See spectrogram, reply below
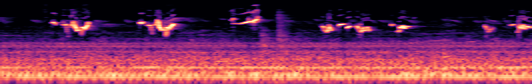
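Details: Cucak ranting bulbul calling others of its kind with bright, fast chirps and brief warbled phrases, bursts repeated about every second, above a constant low mechanical hum.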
